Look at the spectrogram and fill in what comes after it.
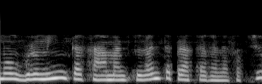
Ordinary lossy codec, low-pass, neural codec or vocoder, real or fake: AAC, 16 kbps; 7.2 kHz; codec, 16 kHz, 4 kbps, FreqCodec, larger model; fake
